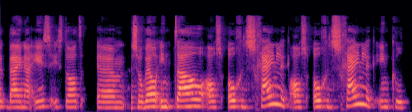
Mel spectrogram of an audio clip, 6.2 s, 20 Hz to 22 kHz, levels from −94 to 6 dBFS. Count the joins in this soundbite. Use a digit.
2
